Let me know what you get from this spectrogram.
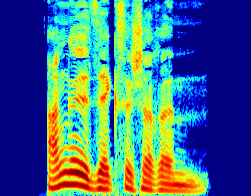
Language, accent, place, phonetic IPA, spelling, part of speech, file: German, Germany, Berlin, [ˈaŋl̩ˌzɛksɪʃəʁəm], angelsächsischerem, adjective, De-angelsächsischerem.ogg
- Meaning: strong dative masculine/neuter singular comparative degree of angelsächsisch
